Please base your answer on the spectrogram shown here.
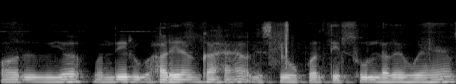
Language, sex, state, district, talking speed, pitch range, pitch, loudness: Hindi, male, Chhattisgarh, Kabirdham, 185 wpm, 110-115 Hz, 110 Hz, -19 LUFS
